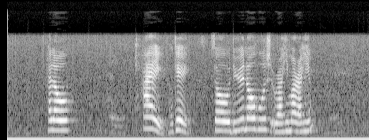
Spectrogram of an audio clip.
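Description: A young girl speaks up close.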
